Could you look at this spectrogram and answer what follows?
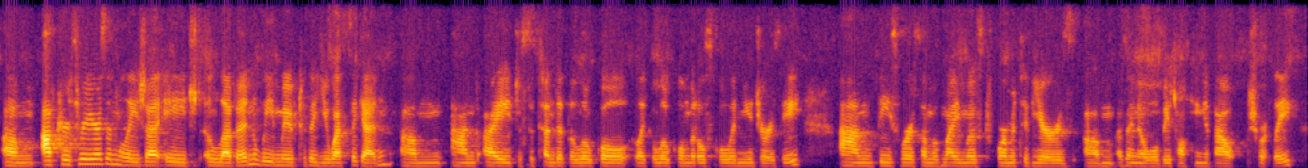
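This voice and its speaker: A woman's voice: deep voice, fairly even intonation, brisk, dull audio. A Korean-born woman in her thirties, a guest in a casual interview, chatty with frequent ums and laughs.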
